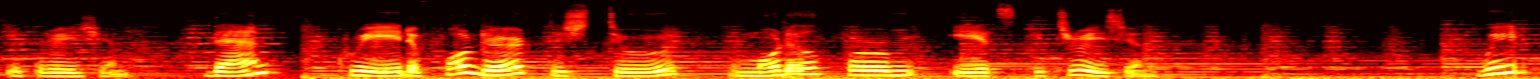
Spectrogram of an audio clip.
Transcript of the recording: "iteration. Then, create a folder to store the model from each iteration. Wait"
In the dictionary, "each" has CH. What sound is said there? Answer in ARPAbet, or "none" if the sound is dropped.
S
